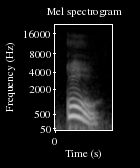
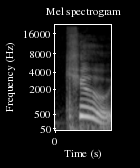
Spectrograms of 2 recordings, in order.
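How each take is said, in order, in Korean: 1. 첫 자음은 된소리예요. 숨이 나오지 않아요. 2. 첫 자음은 거센소리예요. 숨이 나와요. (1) "얘 같은 경우에는 꾸 이런 식으로" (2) "큐 이런 뭔가 ... 이런 느낌이 아니라"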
